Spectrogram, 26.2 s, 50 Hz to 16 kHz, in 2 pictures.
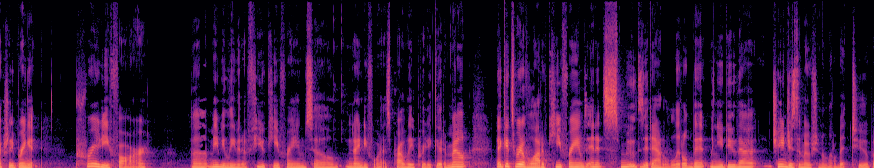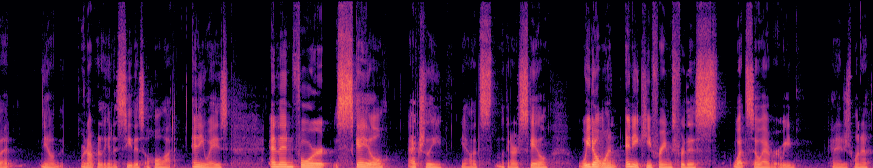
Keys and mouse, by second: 4.9 click, 14.3 click, 20.4-20.9 drag, 25.0-26.2 drag.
